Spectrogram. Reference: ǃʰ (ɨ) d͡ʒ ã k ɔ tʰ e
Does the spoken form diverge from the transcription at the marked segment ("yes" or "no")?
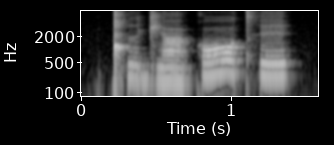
no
